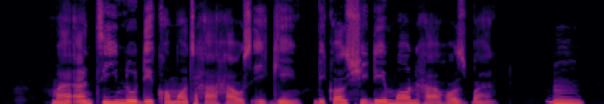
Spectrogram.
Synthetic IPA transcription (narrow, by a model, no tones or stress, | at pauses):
maʔãntʰinodekʰɔmɔthahaʊseɡẽnbikʰɔsʃidemɔnɦaɦɔzbã̰nd | m̩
